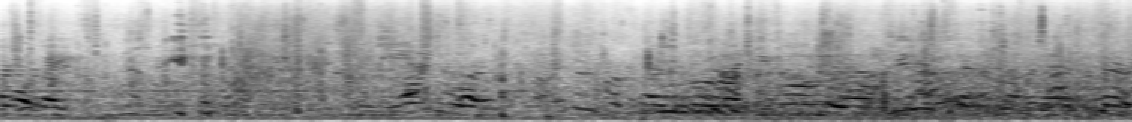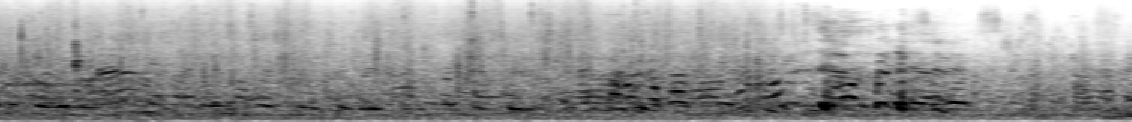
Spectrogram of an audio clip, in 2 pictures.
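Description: A group of women chat and call out to each other outdoors.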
